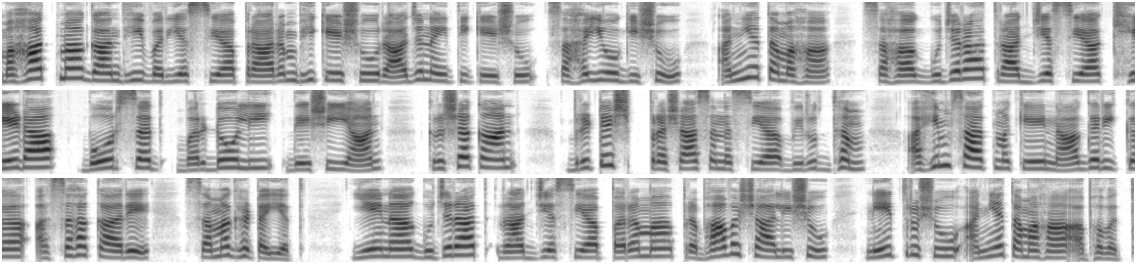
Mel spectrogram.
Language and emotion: Sanskrit, neutral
